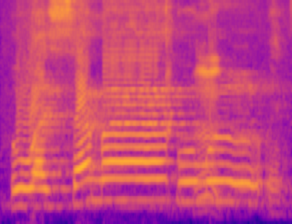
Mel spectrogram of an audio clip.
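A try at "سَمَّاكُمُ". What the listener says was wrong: Tasdid. Dengung di mim, ya, ditekan dua harokat.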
